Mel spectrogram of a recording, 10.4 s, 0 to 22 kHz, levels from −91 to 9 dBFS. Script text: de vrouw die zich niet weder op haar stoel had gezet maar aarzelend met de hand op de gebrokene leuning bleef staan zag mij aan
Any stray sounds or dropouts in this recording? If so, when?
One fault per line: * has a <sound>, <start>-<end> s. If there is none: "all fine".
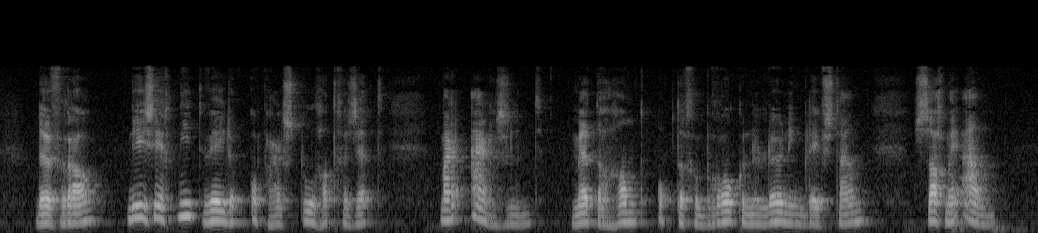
all fine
